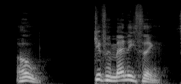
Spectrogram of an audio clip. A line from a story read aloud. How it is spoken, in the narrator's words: said Syme eagerly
